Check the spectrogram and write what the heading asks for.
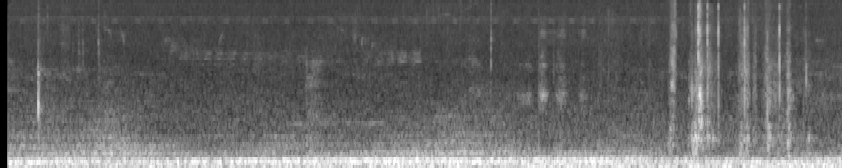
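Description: Low, steady outdoor background rumble, with a quick run of sharp clicks about seven seconds in.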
